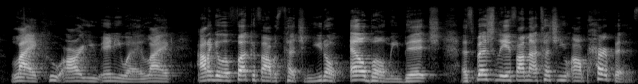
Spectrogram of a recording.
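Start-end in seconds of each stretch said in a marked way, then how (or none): none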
